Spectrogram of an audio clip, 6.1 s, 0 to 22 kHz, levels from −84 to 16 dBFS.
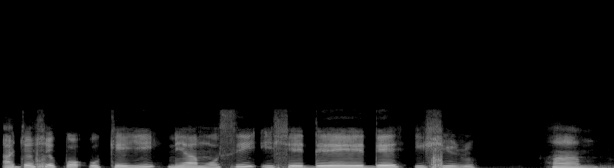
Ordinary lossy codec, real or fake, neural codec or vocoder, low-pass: none; fake; codec, 16 kHz, 4 kbps, FreqCodec, larger model; none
